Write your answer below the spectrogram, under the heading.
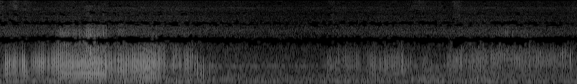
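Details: Pet Senegal parrot mimics a demolition hammer heard during a kitchen renovation: a harsh, buzzy rattle of fast pulses, about three or four a second, in bursts with short pauses.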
